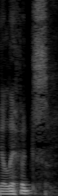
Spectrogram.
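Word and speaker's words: Illithids: We got the mind flayers, the Eliphids.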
